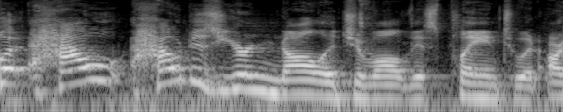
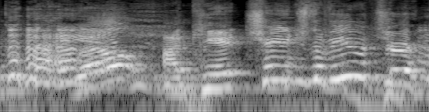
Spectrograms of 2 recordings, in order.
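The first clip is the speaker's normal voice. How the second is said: raised, laughing mock protest; mock character quote; 7 semitones higher, 4 dB louder, slower than usual. Game master teasing a player about changing the future, mock protest. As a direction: play the line higher, through laughter. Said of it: "She's like".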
